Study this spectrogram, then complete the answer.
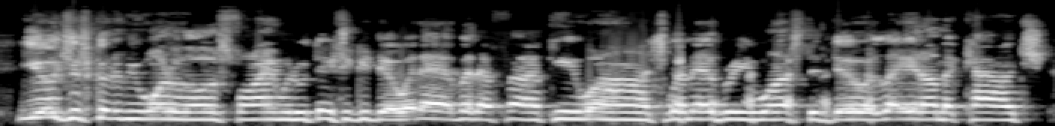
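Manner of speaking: high, loud sneering rant; mock yelling instructor. Campese chewing out the recruit at training, high mock yell. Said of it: "rips me like you can't believe".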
